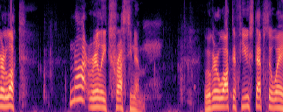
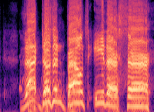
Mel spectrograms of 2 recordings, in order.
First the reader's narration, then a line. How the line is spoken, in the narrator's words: the employee shouted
